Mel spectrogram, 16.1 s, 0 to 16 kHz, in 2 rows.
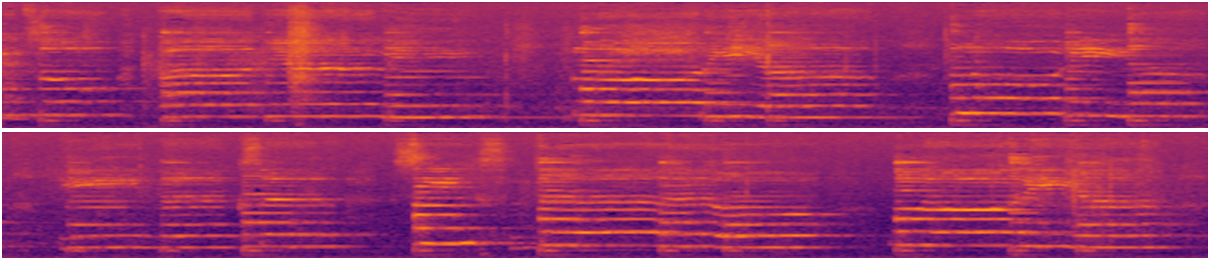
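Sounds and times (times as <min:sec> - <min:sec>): girl singing a carol: 0:00.0 - 0:16.0
plucked acoustic guitar: 0:00.0 - 0:16.0.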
